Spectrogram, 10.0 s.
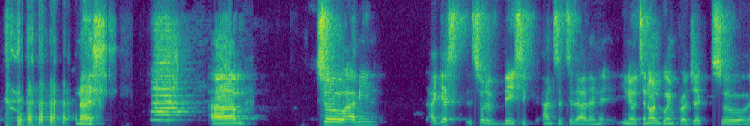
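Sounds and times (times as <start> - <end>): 
laughter: 0.0 - 1.4
speech: 0.1 - 1.6, 2.8 - 3.4, 4.2 - 5.1, 5.7 - 10.0
car alarm horn blasts: 2.0 - 2.8.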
